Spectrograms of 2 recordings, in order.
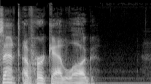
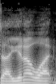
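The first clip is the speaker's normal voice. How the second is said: ordinary delivery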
